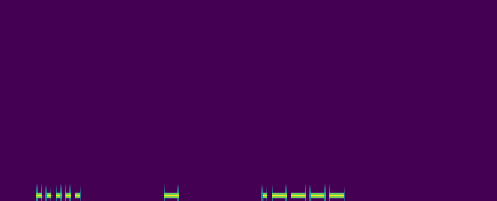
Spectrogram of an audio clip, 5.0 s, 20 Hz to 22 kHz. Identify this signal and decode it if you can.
Morse code, heard as a keyed tone, about 25 wpm, spaced as for 9 wpm, 690 Hz. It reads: 5T1
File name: Lesson 15e - Number 5 - Three Characters 25wpm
